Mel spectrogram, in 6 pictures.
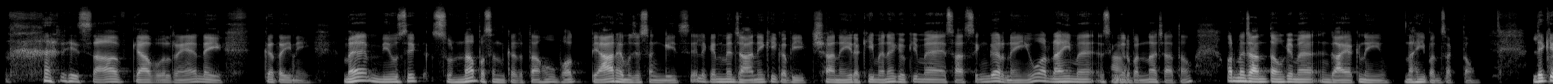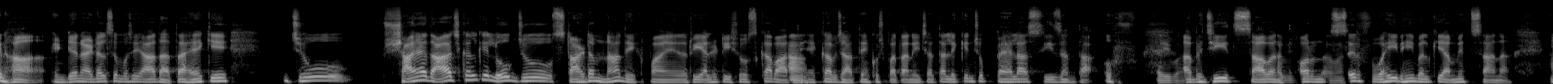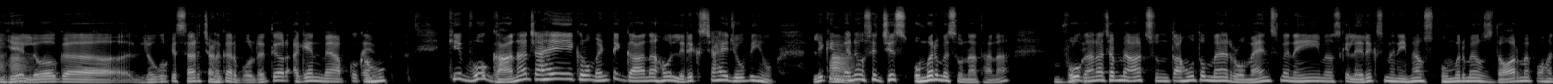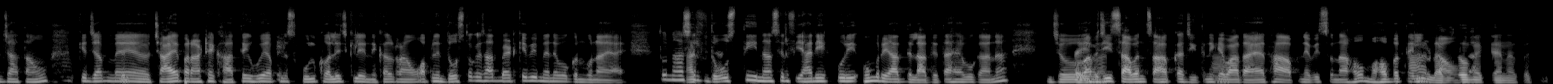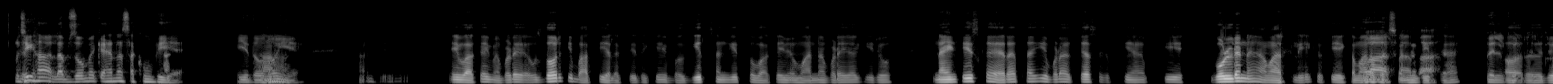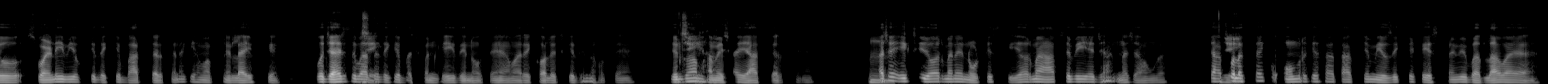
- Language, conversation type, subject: Hindi, podcast, किस गाने से यारों की पुरानी दोस्ती याद आती है?
- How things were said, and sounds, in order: laughing while speaking: "अरे साहब"; in English: "स्टारडम"; in English: "रिऐलिटी शोज़"; in English: "अगेन"; in English: "रोमांटिक"; in English: "लिरिक्स"; in English: "रोमांस"; in English: "लिरिक्स"; in English: "एरा"; in English: "गोल्डन"; in English: "लाइफ़"; in English: "नोटिस"; in English: "म्यूज़िक"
